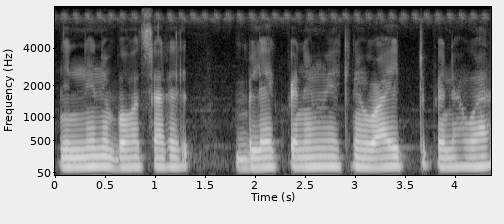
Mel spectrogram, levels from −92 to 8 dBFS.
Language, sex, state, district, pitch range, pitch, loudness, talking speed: Hindi, male, Haryana, Rohtak, 120-125 Hz, 120 Hz, -13 LUFS, 190 wpm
